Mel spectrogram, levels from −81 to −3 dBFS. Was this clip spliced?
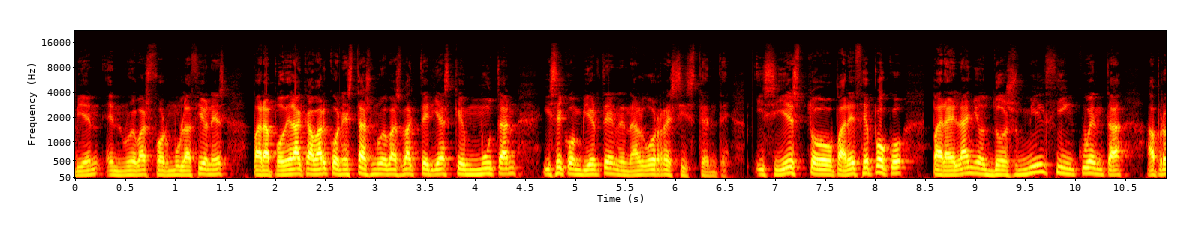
yes; 2 cuts; at 6.7 s, 8.5 s

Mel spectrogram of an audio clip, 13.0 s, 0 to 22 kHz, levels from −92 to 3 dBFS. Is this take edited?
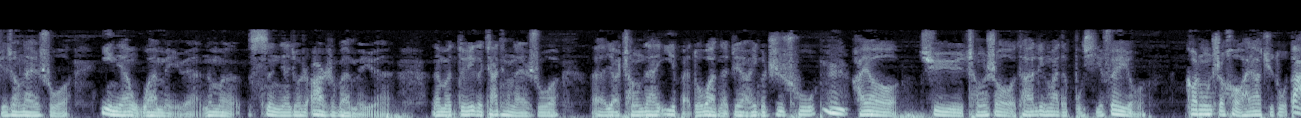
no; 0 cuts

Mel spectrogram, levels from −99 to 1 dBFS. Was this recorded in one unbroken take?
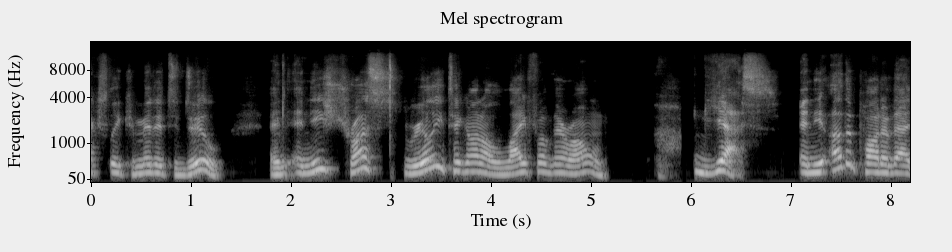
no; 1 cut; at 5.9 s

